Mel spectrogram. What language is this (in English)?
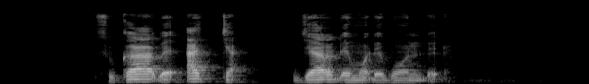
Borgu Fulfulde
